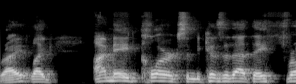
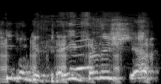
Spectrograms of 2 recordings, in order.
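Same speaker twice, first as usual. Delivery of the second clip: amazed disbelief; 13 semitones higher than usual. Retold or imitated. Shocked at being paid.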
